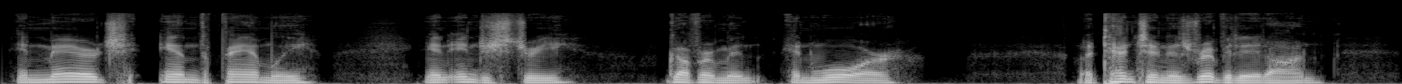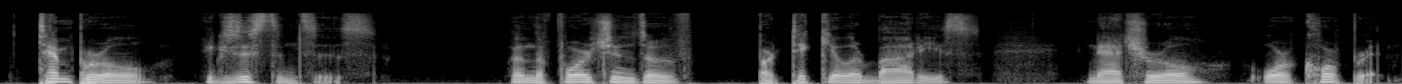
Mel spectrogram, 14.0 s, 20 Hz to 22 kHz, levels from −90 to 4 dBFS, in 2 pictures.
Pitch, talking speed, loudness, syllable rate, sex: 105 Hz, 105 wpm, -21 LUFS, 5.4 syllables/s, male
